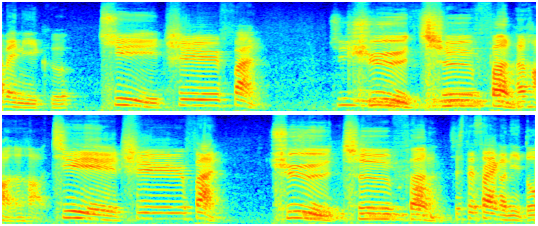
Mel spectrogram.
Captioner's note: speaking Chinese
